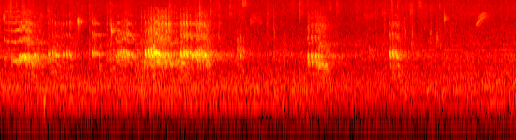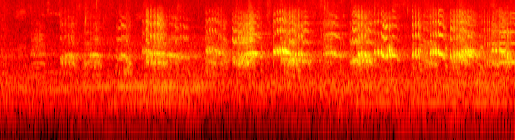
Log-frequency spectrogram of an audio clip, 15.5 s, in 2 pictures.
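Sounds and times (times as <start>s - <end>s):
cranes calling: 0.0s - 3.9s, 4.6s - 5.2s, 5.8s - 6.2s, 8.1s - 15.4s.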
